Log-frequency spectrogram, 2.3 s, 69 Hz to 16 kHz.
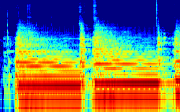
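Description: Electric guitar playing two single picked notes, each ringing for under a second, the second a whole step above the first: the opening notes of a C major scale pattern at frets 8 and 10 of the low E string.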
